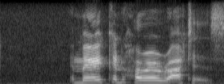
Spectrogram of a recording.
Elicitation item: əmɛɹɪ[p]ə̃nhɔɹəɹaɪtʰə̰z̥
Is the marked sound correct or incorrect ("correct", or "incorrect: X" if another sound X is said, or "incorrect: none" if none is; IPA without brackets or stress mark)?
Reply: incorrect: k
